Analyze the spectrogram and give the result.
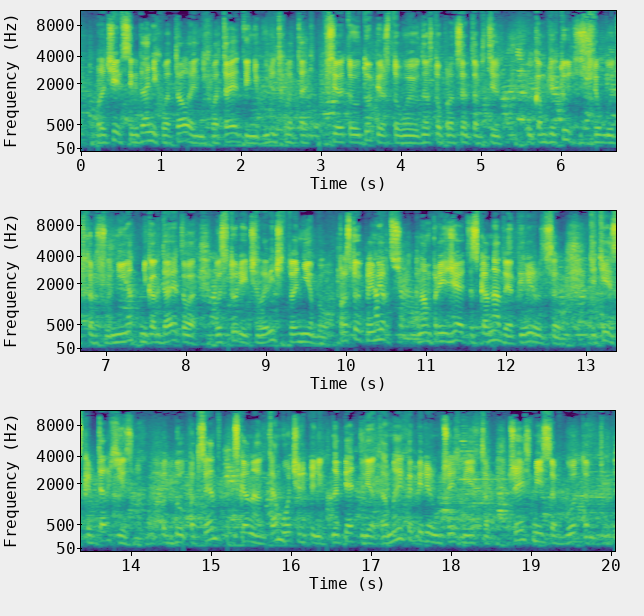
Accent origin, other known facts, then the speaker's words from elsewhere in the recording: Irkutsk, Irkutsk Oblast, Russia; я иркутянин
